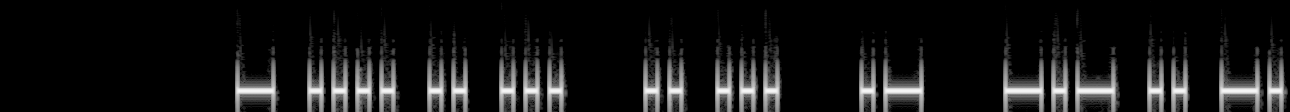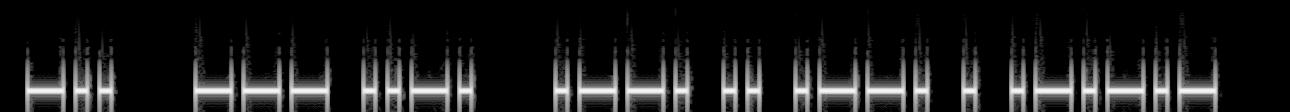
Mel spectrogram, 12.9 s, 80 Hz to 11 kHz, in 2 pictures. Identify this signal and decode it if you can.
Morse code, heard as a keyed tone, about 19 wpm, 700 Hz. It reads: THIS IS A KIND OF PIPE.
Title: Sentences from Top 1500 Words 20wpm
